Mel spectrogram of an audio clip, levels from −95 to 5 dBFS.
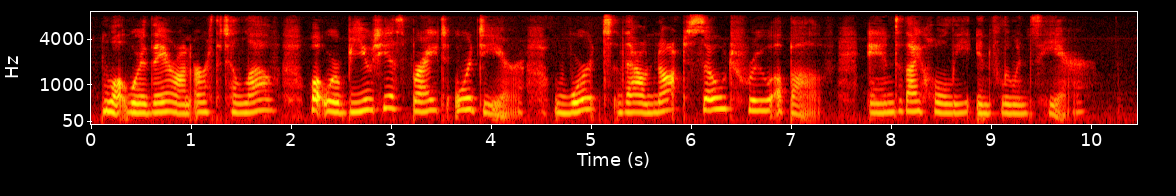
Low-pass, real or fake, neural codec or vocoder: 7.2 kHz; fake; vocoder, 44.1 kHz, 128 mel bands every 256 samples, BigVGAN v2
